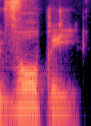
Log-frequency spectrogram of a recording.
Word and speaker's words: Volpe: Volpe how do you say it's uh Anthony Volpe but uh as far as Anthony Volpe goes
